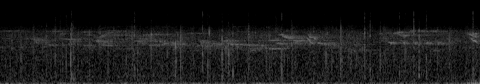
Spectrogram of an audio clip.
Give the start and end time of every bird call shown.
0.8s-3.4s: Red-billed Leiothrix (Leiothrix lutea)
3.8s-4.6s: Apapane (Himatione sanguinea)

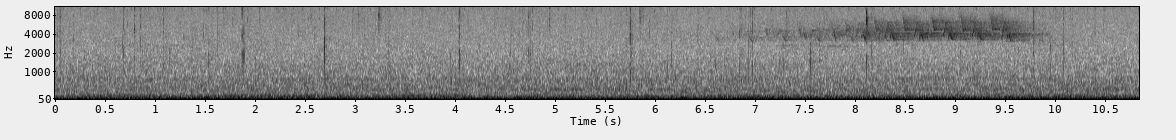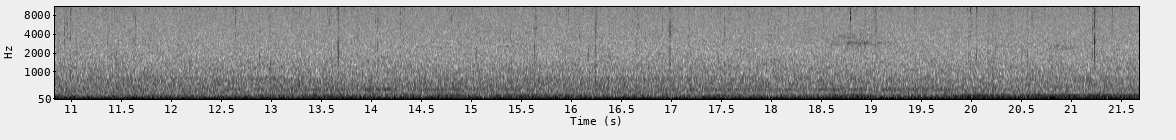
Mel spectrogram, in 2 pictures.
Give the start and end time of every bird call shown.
7.2s-10.2s: Ovenbird (Seiurus aurocapilla)
18.6s-19.2s: Great Crested Flycatcher (Myiarchus crinitus)

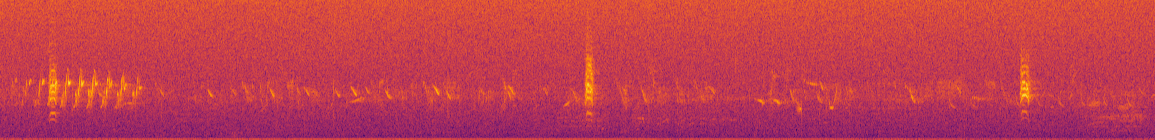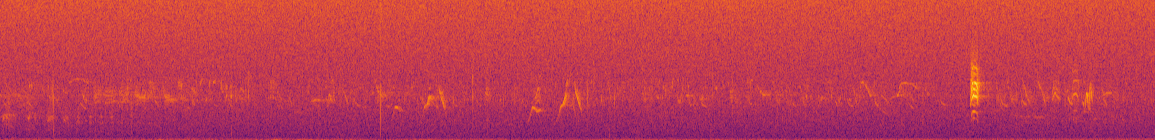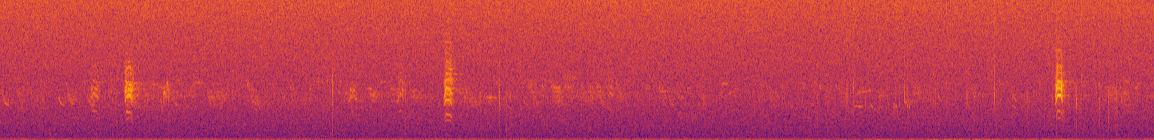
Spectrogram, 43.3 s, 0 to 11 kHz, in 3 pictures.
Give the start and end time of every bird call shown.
0.0s-9.0s: Eurasian Skylark (Alauda arvensis)
0.2s-1.9s: Hawaii Amakihi (Chlorodrepanis virens)
7.3s-7.5s: Hawaii Amakihi (Chlorodrepanis virens)
7.9s-9.3s: Erckel's Francolin (Pternistis erckelii)
11.3s-26.2s: Eurasian Skylark (Alauda arvensis)
12.8s-12.9s: Hawaii Amakihi (Chlorodrepanis virens)
13.7s-16.2s: Erckel's Francolin (Pternistis erckelii)
19.7s-20.1s: Hawaii Elepaio (Chasiempis sandwichensis)
21.1s-21.8s: Hawaii Elepaio (Chasiempis sandwichensis)
26.6s-26.7s: Hawaii Amakihi (Chlorodrepanis virens)
27.6s-28.0s: Hawaii Amakihi (Chlorodrepanis virens)
30.0s-30.2s: Hawaii Amakihi (Chlorodrepanis virens)
30.5s-30.6s: Hawaii Amakihi (Chlorodrepanis virens)
33.3s-33.4s: Hawaii Amakihi (Chlorodrepanis virens)
34.4s-34.6s: Hawaii Amakihi (Chlorodrepanis virens)
42.1s-42.2s: Hawaii Amakihi (Chlorodrepanis virens)

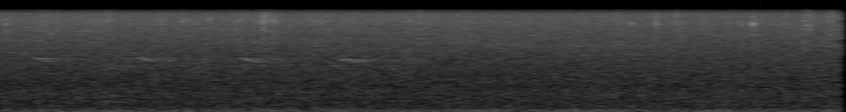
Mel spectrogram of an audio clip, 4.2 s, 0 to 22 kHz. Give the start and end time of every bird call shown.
0.0s-2.2s: Northern Cardinal (Cardinalis cardinalis)

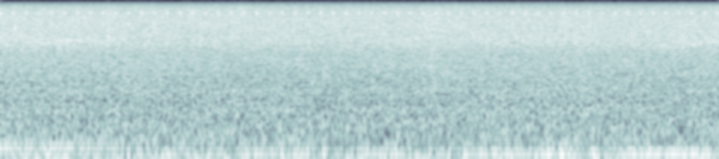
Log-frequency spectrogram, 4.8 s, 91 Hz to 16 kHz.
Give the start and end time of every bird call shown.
0.0s-4.8s: Eastern Wood-Pewee (Contopus virens)

